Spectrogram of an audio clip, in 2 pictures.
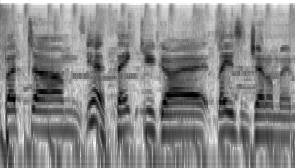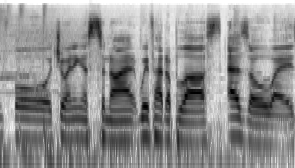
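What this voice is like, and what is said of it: Broad Australian accent. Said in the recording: “my bogan Aussie accent”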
